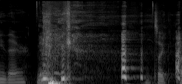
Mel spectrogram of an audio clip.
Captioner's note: laughs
